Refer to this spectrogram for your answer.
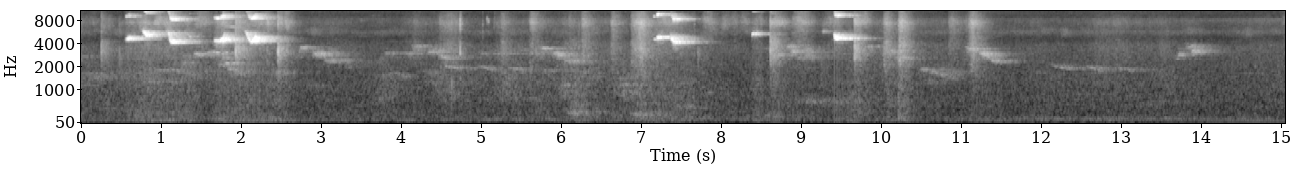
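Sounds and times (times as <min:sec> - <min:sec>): birds chirping: 0:00.4 - 0:06.5, 0:07.2 - 0:14.2
soft falling bird whistles: 0:00.6 - 0:02.7.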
